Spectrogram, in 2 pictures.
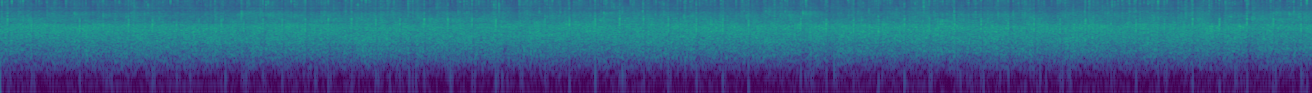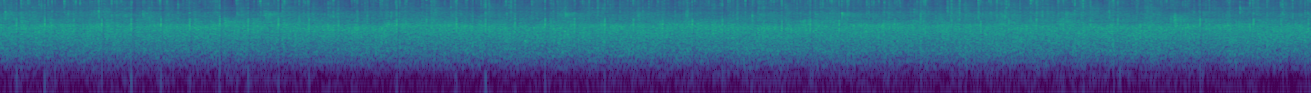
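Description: Audience applauding steadily, without a break.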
